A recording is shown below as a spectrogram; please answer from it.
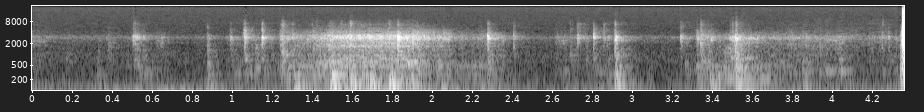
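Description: A sewing machine top stitches along the edge of a tote bag in short, quiet bursts of rapid needle clatter separated by pauses, close by with no talk.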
